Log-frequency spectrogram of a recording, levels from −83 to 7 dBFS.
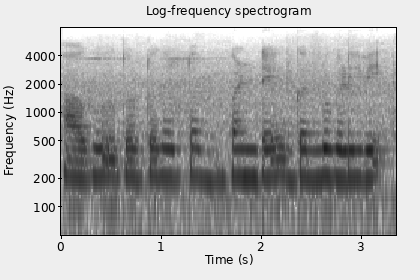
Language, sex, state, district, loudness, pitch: Kannada, female, Karnataka, Bidar, -14 LUFS, 195 Hz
